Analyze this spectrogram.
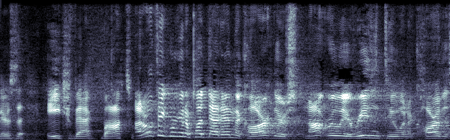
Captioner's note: hvac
